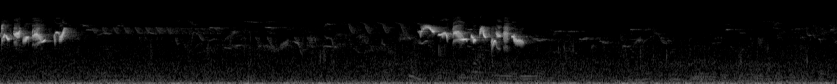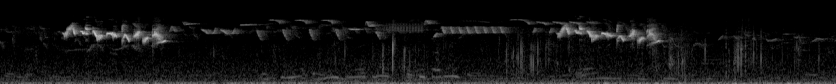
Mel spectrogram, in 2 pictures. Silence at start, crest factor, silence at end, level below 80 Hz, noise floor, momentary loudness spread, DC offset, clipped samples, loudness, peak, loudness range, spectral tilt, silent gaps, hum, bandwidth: 0 s; 22 dB; 0.15 s; -48 dBFS; -48 dBFS; 24 LU; under 0.1%; under 0.1%; -19 LUFS; -4 dBFS; 14 LU; 0.5 dB/octave; none; none; 10.5 kHz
